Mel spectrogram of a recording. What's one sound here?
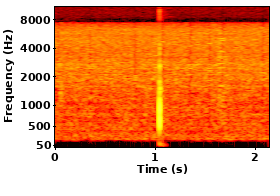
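A chess piece move sounds with a single short click.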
